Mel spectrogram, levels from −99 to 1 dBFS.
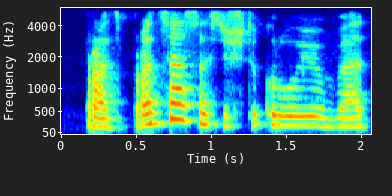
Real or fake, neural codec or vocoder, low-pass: real; none; 5.4 kHz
